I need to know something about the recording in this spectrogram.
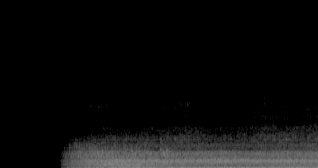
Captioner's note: wind blowing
